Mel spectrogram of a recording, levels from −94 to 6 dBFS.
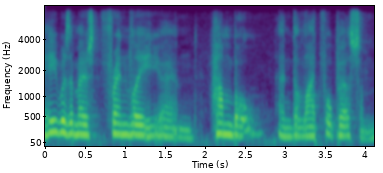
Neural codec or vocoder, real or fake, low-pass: codec, 24 kHz, 0.9 kbps, WavTokenizer, small release; fake; 7.2 kHz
